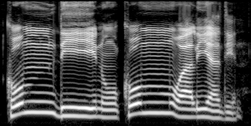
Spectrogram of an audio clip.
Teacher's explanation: sukun padahal tidak bertemu dengan huruf mim lagi ataupun hurufba ya maka ndak perlu digunakan dengan hunah yang panjang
